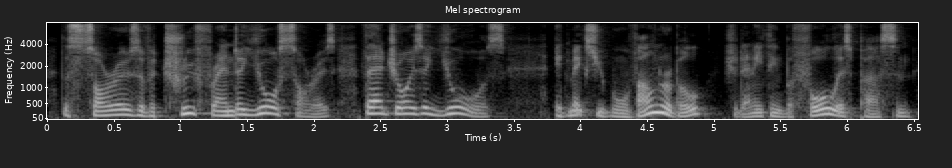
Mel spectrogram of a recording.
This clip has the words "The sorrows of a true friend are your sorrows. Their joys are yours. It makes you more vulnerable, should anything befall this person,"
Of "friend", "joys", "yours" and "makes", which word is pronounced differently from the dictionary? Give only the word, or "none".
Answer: none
